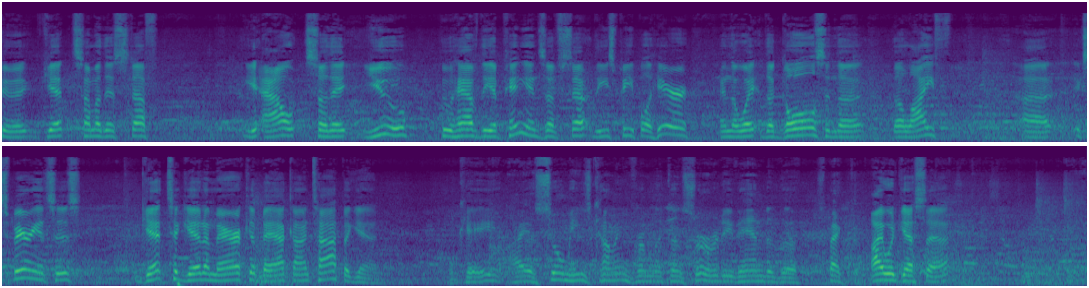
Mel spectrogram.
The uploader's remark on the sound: Press Conference in Washington County Iowa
